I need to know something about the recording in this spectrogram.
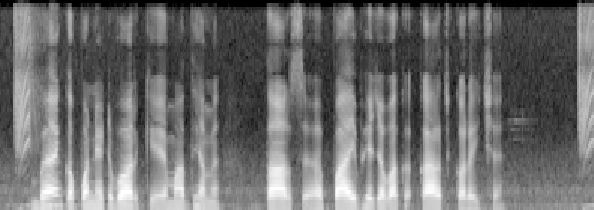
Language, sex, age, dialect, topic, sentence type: Maithili, female, 31-35, Bajjika, banking, statement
